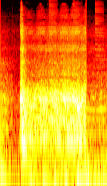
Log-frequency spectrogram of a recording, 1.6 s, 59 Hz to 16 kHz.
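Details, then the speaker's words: 1979 VW Super Beetle 1600cc dual-port, compression test on cylinder 4 reading 123–124 psi: about a second of even steady cranking with no valve tapping; compression not terrible. Plugs look slightly rich and engine ran rough. "123 124 I don't hear the valves tapping so it's not terrible"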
